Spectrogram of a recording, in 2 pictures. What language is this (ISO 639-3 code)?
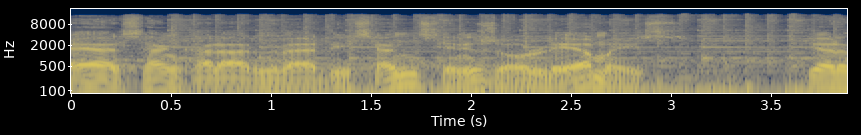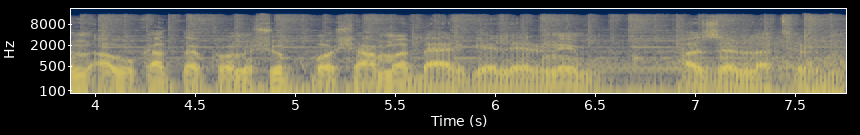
tur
